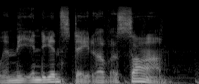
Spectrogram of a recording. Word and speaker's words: Assam: You see, from 2004 to 2006, Elephant Osama killed at least 27 people in the Indian state of Assam. In India, they pronounce it Aham, but if I said it like that, you would all think I was clearing my throat.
